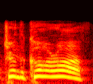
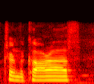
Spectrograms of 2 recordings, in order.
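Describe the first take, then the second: First: Loud, much higher police command; raised voice, ordering a driver from afar; cop over loudspeaker. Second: Said in the usual way. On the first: Retold or imitated. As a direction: imitate a cop shouting "turn the car off". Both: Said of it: "on his little thing, he's like".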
